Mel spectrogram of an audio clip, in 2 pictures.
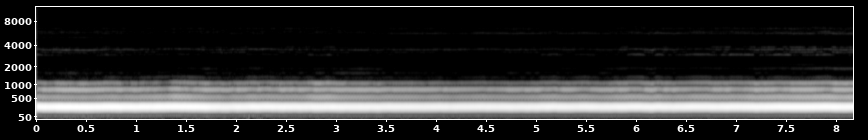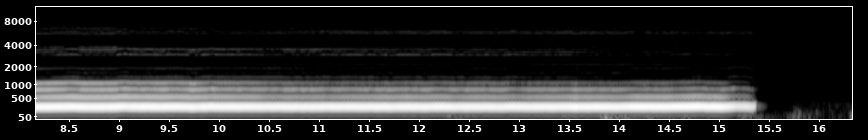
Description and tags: GdlV Voice 2: D♭4
Unprocessed male voice, recorded with a Yeti Blue
human, male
